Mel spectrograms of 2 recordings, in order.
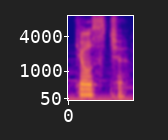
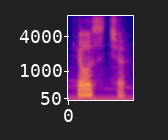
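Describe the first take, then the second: The two takes are said the same way.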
